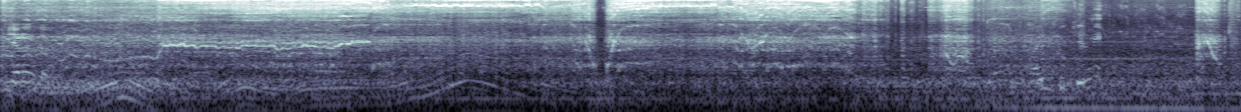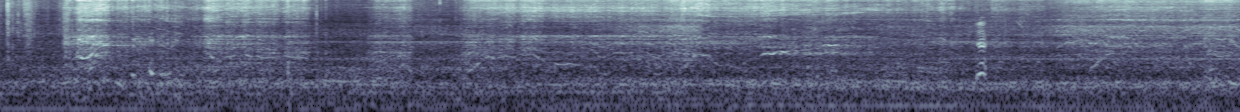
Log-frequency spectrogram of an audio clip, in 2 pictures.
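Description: A small electric motor whines steadily.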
